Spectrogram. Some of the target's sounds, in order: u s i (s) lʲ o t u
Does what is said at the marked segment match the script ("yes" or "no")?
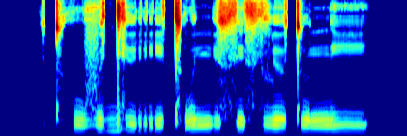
yes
